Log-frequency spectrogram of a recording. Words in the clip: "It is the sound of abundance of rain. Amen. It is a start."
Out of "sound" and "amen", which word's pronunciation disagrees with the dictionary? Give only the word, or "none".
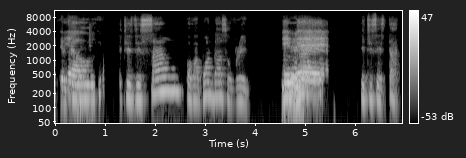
amen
